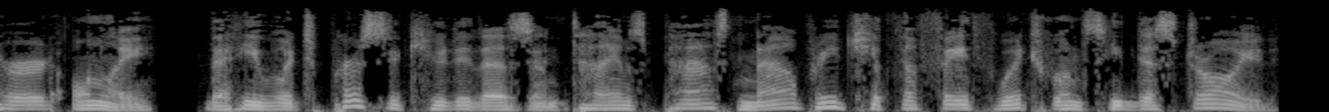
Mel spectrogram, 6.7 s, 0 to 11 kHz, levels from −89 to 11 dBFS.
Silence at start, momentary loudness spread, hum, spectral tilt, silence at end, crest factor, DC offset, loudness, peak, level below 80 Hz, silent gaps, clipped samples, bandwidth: 0 s; 5 LU; none; -5.5 dB/octave; 0.25 s; 16 dB; under 0.1%; -27 LUFS; -10 dBFS; -44 dBFS; 0.79-0.99 s; under 0.1%; 8.6 kHz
